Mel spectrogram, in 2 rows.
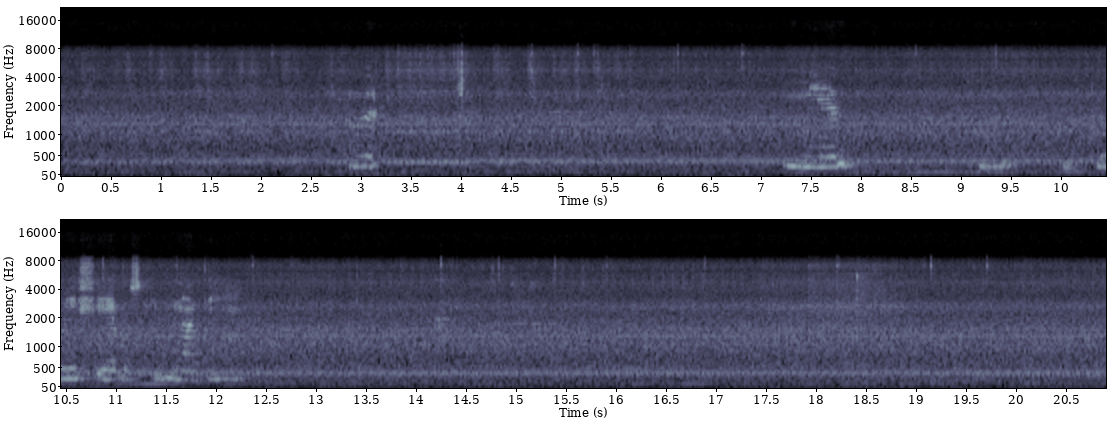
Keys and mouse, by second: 2.1-3.2 drag, 3.9 f, 6.1 click, 8.5 click, 10.8 click, 12.3 click, 14.2 click, 15.4 click, 16.9-18.0 drag, 19.1 click.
